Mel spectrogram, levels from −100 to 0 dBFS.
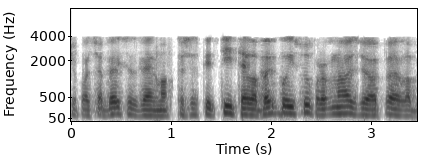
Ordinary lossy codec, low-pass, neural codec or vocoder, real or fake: AAC, 16 kbps; 7.2 kHz; codec, 16 kHz, 0.8 kbps, ZipCodec; fake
